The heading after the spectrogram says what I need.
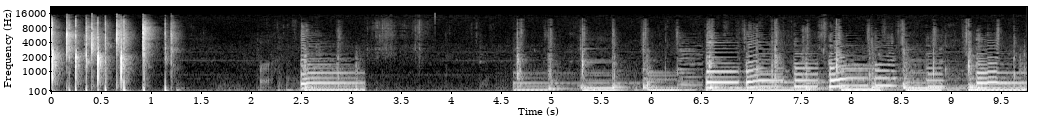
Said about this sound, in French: Merci beaucoup. On l'applaudit.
